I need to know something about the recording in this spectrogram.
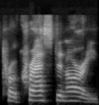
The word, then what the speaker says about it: procrastinare: Procrastination in Latin is procrastinare. That's the definition of the word. That's the pronunciation of the word in Latin.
